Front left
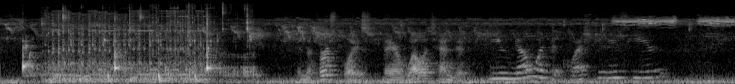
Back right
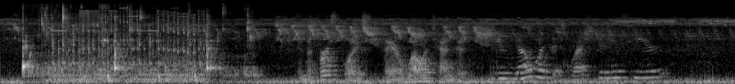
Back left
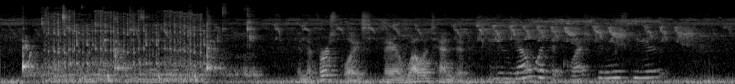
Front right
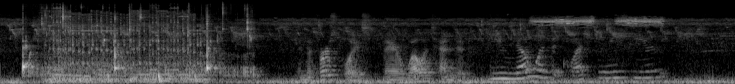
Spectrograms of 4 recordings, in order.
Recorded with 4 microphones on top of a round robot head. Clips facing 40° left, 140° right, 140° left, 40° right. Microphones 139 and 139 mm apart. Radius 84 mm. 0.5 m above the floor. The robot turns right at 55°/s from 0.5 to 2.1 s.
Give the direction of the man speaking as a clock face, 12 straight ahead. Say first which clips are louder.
Front left 2 dB, back left 4 dB; 9 o'clock.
